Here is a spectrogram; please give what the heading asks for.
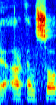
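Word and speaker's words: Arkansas: Значит, что произошло в городе Литл Рок, в штате Арканзас, или Арканзо, как его произносят в Америке?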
